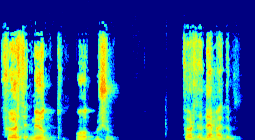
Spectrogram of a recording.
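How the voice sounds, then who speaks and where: A young man from Turkey, telling a long story in a casual, animated chat and acting out what people said. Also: a little high, fast, breathy edge. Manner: animated storyteller who acts out quoted texts and swears casually.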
